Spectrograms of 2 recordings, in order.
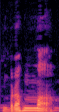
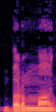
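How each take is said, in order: First: An h sound is heard before the m. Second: No h sound is heard before the m. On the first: The speaker calls it right. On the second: The speaker calls it wrong.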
